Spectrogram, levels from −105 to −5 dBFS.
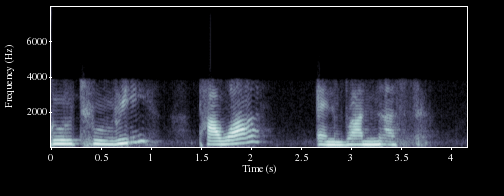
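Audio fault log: Throughout: G.729 codec. The speech is heard through an 8 kbit/s codec that rebuilds each 10 ms frame from a vocal tract filter, a pitch predictor and a few pulses. Nothing above 4 kHz survives. The voice is plainly rough and synthetic.
0.76–0.88 s and 3.29–3.44 s: VoIP packet loss concealed by the speech codec. Each time, 30 ms of audio goes missing, which fits one lost packet. The decoder stretches the last sound into a fading buzzy tone or coloured noise. Because each frame builds on the previous one, the voice stays weak or distorted until about 0.88 s and 3.44 s.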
